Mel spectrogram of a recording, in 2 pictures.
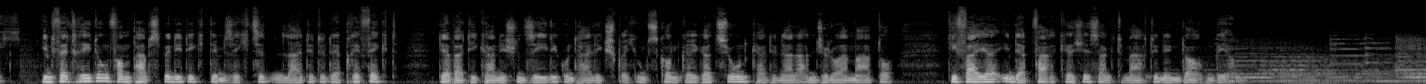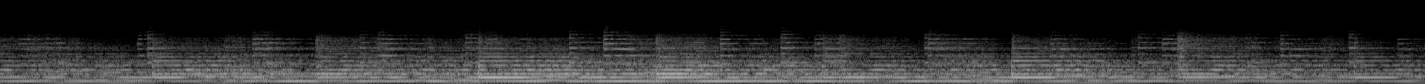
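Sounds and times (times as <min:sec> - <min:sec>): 
speech: 0:00.0 - 0:13.0
several church bells pealing: 0:11.3 - 0:28.5.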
